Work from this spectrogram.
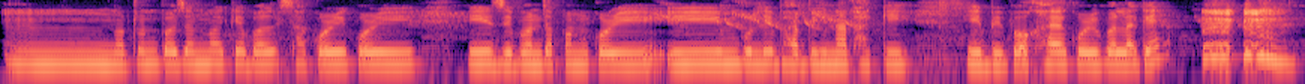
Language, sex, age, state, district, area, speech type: Assamese, female, 18-30, Assam, Sivasagar, rural, spontaneous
